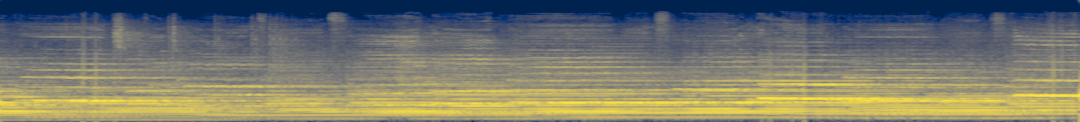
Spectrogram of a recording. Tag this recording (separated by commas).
Music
